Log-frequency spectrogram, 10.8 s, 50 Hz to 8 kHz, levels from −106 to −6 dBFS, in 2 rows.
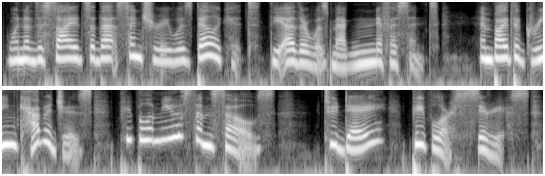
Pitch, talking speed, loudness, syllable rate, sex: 255 Hz, 145 wpm, -17 LUFS, 5.4 syllables/s, female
